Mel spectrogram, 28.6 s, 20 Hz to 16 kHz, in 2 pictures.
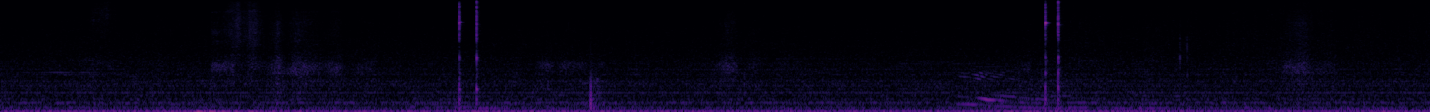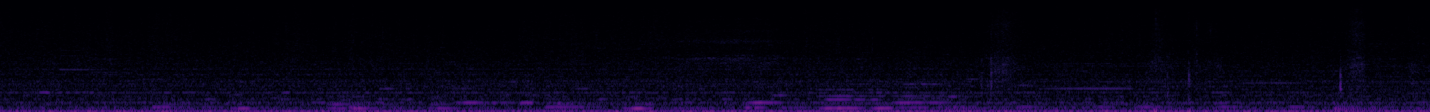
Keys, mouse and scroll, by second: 4.6-6.9 drag, 10.5-11.7 drag.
